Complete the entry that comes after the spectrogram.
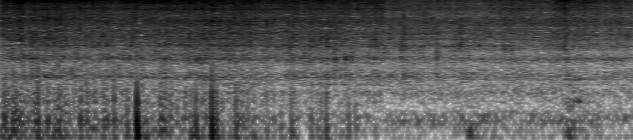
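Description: Ground onion paste frying in hot cooking oil in a pot: a loud, steady sizzle that eases slightly toward the end, with a couple of light clicks.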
